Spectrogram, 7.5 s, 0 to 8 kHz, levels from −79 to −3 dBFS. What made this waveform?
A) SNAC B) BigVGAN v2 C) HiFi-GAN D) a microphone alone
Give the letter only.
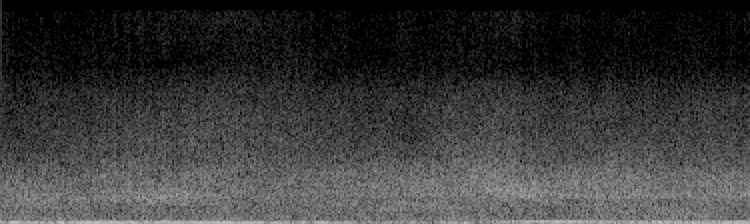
D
